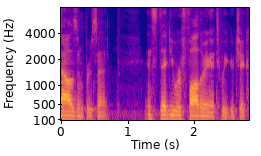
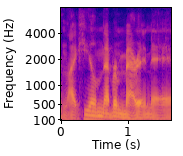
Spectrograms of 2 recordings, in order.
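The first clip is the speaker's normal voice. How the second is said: put-on mocking lisp, lower pitch; 4 semitones lower, 4 dB quieter than usual. Retelling what a woman said, imitating a lispy voice. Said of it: "She had like the lispy voice".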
